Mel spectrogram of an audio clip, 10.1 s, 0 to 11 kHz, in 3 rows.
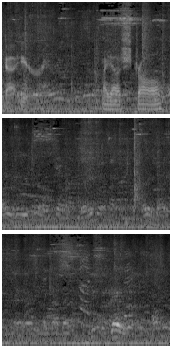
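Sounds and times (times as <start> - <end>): background chatter of people: 0.0 - 10.0
children's voices: 7.7 - 10.0.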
